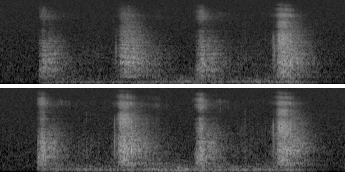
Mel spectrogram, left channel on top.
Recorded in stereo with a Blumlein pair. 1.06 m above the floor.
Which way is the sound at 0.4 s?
45° right.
